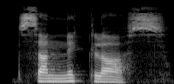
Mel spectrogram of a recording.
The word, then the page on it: San Nioclás: Son Nick-laws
